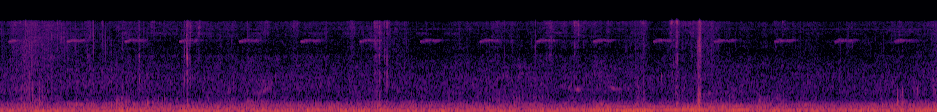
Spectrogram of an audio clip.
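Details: Steady low rumbling and gurgling from a horse's belly, with a faint repeating high chirp in the background; normal gut sounds (borborygmi).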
